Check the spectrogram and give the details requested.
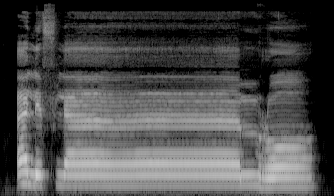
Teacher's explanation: صرف لام کے ساتھ ہم 6 کاؤنٹس اس کو کھینچ کر پڑھیں گے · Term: مد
